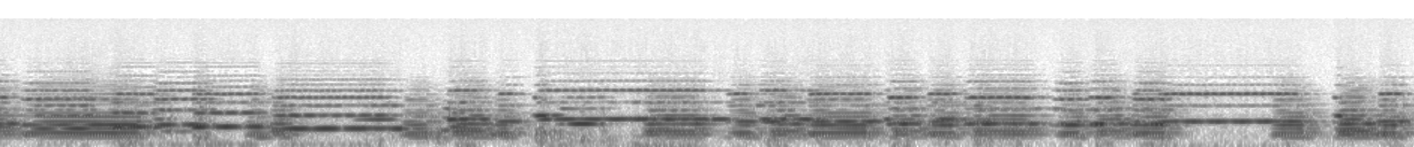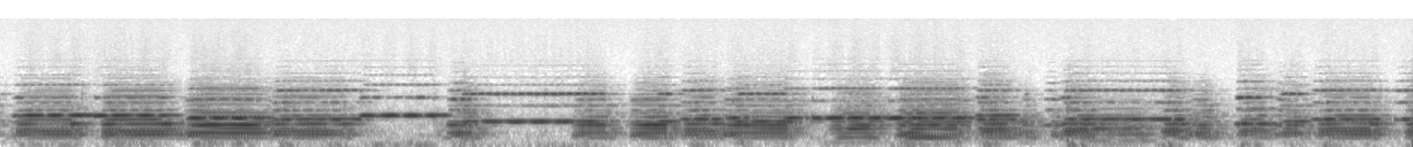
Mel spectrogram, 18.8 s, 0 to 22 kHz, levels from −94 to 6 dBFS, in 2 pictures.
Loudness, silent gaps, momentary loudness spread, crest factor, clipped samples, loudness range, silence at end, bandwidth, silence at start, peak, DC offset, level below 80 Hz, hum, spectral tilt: -27 LUFS; none; 5 LU; 14 dB; under 0.1%; 3 LU; 0 s; 13.5 kHz; 0 s; -12 dBFS; under 0.1%; -58 dBFS; none; -7.5 dB/octave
